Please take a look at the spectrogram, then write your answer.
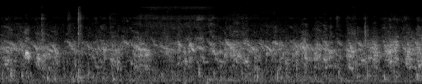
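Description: Broiler chickens clucking continuously in a shed, many birds at once gathered by water containers, a dense flock murmur with occasional sharper clucks, fairly close.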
